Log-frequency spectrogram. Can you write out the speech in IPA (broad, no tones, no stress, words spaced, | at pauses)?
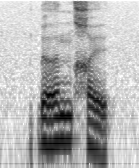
ɗənχɪ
